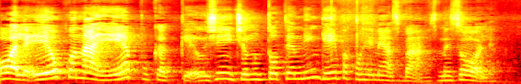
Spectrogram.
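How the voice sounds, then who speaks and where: Animated and high-pitched, a woman's voice carries audible room echo. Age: 60s. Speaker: holistic therapist. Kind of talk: live stream talk. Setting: live stream.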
